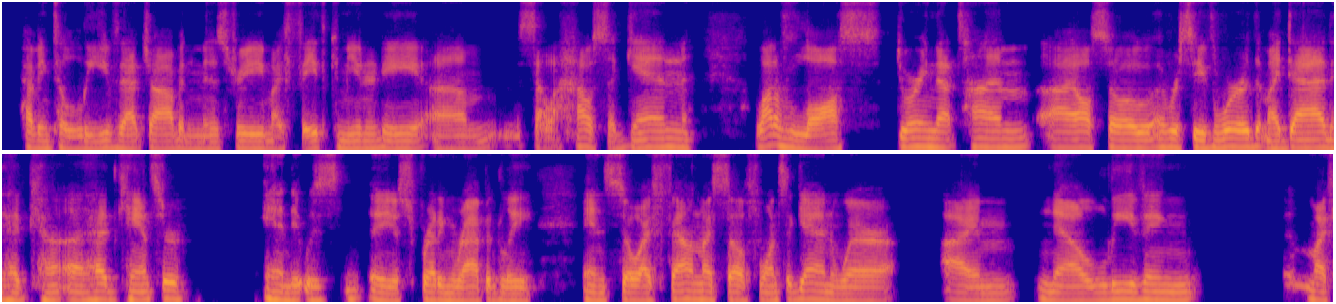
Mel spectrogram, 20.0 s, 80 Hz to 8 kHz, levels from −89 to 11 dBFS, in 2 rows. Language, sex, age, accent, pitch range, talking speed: English, male, 30-49, American, 105-125 Hz, 155 wpm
